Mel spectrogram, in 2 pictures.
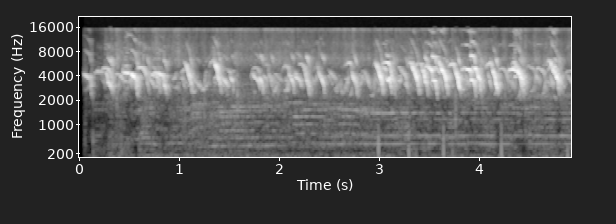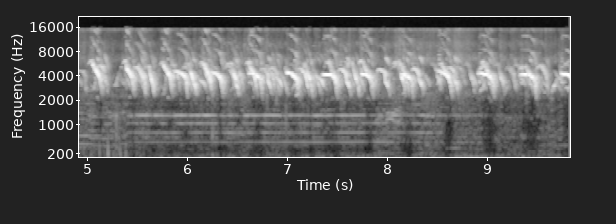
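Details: One-day-old chicks on a farm, kroiler birds, give dense overlapping high peeps, each a short downward-sweeping chirp, many callers at once in a continuous chorus, with faint steady hum tones and a few clicks beneath.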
